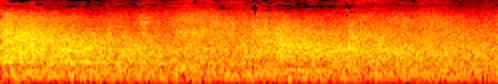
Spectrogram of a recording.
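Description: Ice hockey faceoff: a sharp crack of sticks striking the puck and ice at the start, then a fading wash of skate blades and sticks scraping the ice.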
